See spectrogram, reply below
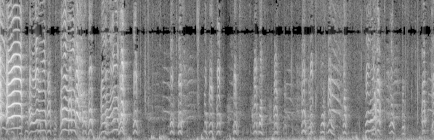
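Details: Several seagulls squabble over cake at Atlantic City, New Jersey; a loud high yelp opens, followed by many shorter overlapping mewing and squealing calls at a lower level.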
